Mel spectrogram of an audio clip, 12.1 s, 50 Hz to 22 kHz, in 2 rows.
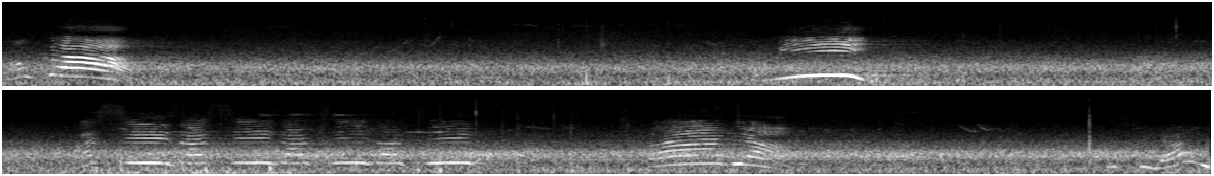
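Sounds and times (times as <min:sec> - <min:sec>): hoofbeats on sand: 0:01.5 - 0:11.2.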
